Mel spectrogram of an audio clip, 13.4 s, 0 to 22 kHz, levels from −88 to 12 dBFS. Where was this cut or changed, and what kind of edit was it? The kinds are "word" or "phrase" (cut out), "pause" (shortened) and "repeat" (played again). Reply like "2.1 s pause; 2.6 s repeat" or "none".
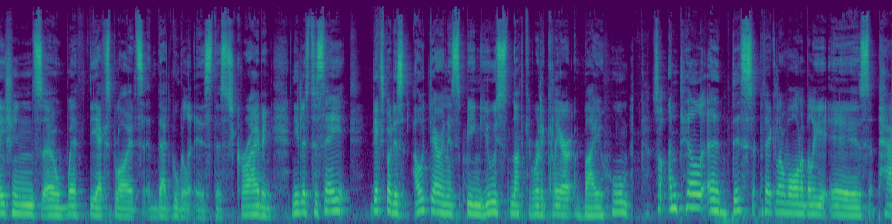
none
